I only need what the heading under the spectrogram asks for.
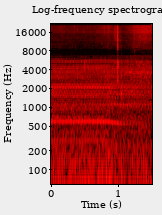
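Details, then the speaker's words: Citroën Berlingo / Peugeot Partner van heater blower motor, faulty and progressively worse, very loud on lower settings: steady whirring hum with a rough rumble that dips and changes in strength; noisy worn blower motor, later replaced. "um it doesn't seem to matter what setting I have it on if I put it on a higher setting you don't really hear it just because of the noise of the blowers but the lower settings definitely make lots of noise and it's been driving us around the bend"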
